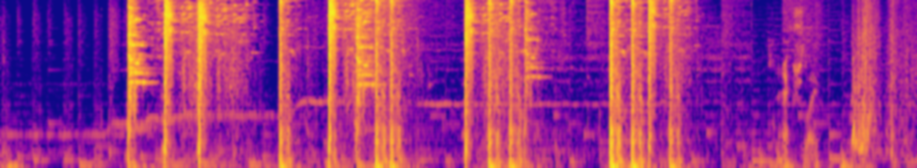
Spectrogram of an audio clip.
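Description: Sharp bursts of breaking glass shatter in several separate clusters, each crash trailing into tinkling shards, with quieter gaps between the impacts.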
